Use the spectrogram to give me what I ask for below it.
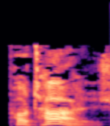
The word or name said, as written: potage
